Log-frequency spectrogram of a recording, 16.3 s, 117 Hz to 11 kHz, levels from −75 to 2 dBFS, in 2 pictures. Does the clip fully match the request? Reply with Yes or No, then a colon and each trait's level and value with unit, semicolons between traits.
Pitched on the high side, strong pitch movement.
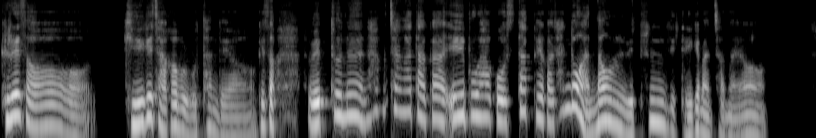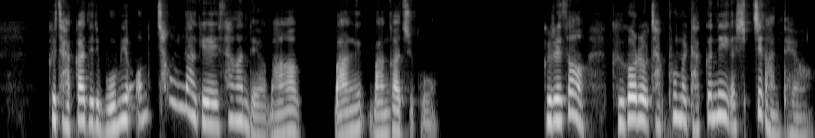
Yes: high, 195 Hz; wide, 8.2 semitones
